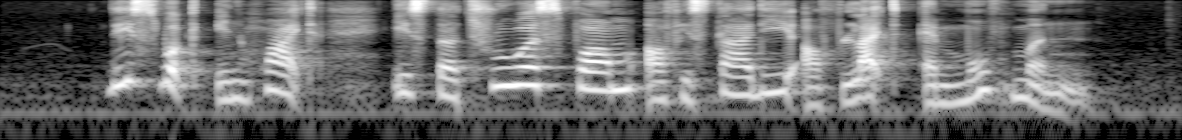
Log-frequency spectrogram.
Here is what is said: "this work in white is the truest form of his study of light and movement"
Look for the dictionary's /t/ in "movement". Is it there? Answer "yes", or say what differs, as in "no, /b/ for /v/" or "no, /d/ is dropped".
no, /t/ is dropped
